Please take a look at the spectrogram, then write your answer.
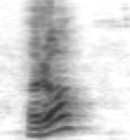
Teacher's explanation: ro, es una sílaba abierta, pero la vocal es larga por naturaleza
